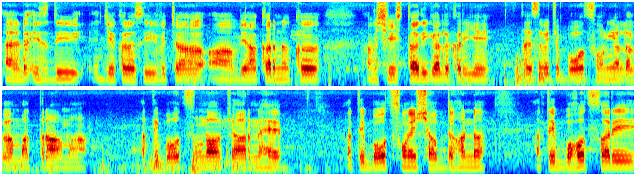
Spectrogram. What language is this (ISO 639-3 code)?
pan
